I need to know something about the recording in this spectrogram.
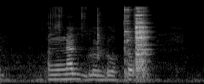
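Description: A single sharp metallic clink of metal kitchenware, ringing briefly, about a second and a half in.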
